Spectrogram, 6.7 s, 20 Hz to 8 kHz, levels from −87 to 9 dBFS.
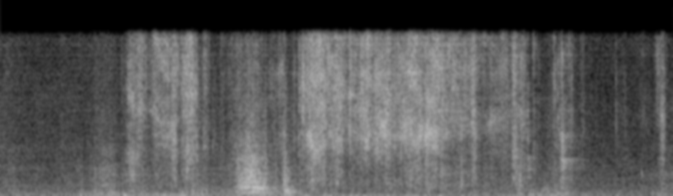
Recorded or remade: remade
